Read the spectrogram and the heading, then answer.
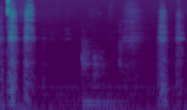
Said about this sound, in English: It's got a stylus too, baby. You like the stylus? You want to use the stylus? Huh? You hear that click?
